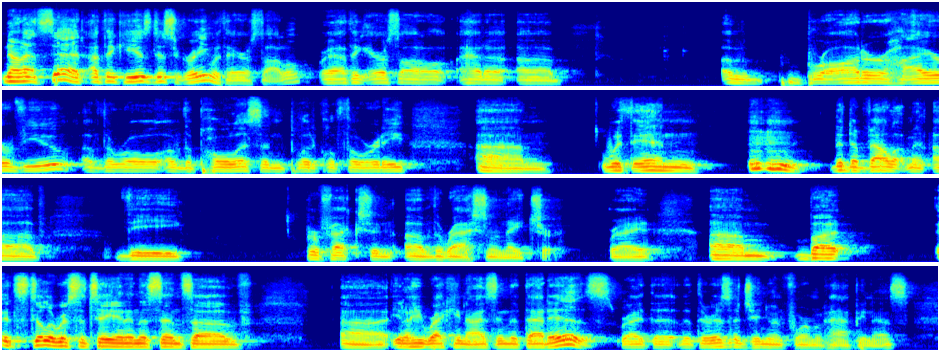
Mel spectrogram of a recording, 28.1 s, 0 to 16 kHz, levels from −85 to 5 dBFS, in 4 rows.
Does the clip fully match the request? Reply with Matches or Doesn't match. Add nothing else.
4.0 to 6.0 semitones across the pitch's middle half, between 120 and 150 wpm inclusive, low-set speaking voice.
Doesn't match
